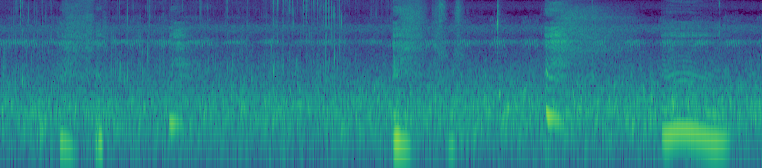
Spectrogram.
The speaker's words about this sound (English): They have the most amazing champagne selection, flown in from Italy. So refined. Let me pour you a small shot, just so you can get a taste.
